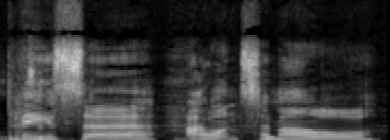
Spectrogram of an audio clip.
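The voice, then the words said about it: American doing exaggerated British accent. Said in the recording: “How's ... British accent? ... Every American that I come across that does a British accent, they always try to sound like Oliver Twist or something.”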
